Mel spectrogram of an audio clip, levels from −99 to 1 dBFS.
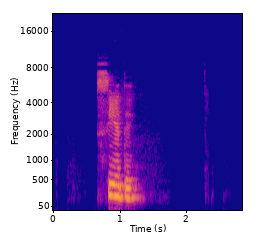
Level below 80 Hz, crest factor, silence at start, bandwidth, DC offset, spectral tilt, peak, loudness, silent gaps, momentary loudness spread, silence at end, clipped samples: -78 dBFS; 18 dB; 0.65 s; 9.4 kHz; under 0.1%; -5 dB/octave; -14 dBFS; -26 LUFS; none; 21 LU; 1.55 s; under 0.1%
